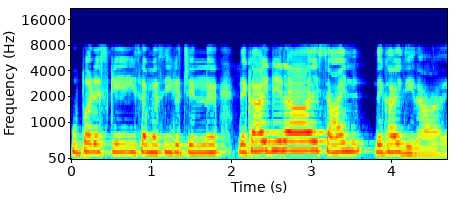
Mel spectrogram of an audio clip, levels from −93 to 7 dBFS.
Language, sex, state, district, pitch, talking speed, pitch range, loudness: Hindi, male, Bihar, Gaya, 215 Hz, 190 wpm, 205-230 Hz, -13 LUFS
